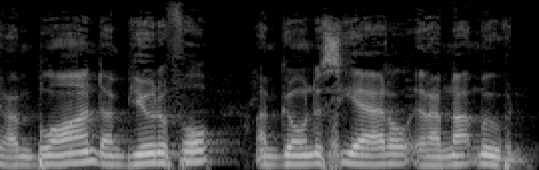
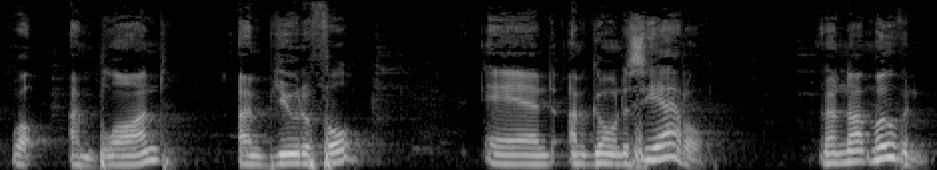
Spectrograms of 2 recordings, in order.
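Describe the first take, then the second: First: Quicker run-through, no pauses between claims; same old story. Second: Lightly acted stubborn passenger, point by point; self-satisfied refusal. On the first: Acted. Retelling the refusal to the head attendant, rote recap. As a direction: rattle it off as a familiar refrain. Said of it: "Same old story". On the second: Blonde passenger refusing the stewardess, deliberate and unbudging.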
